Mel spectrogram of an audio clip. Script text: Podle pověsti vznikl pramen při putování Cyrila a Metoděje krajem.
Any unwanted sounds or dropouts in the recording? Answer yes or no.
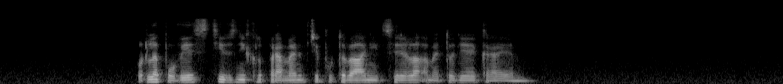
no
